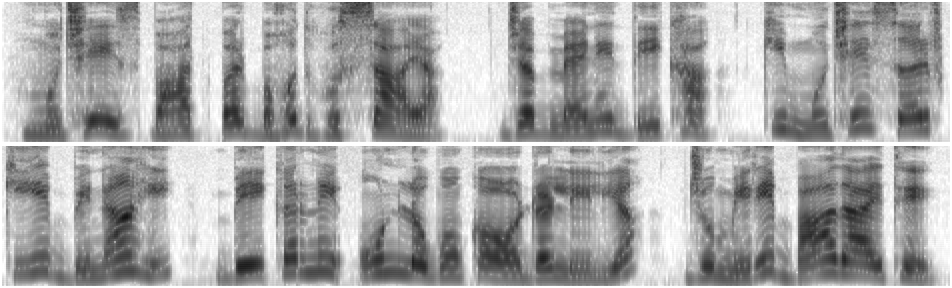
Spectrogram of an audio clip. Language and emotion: Hindi, angry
